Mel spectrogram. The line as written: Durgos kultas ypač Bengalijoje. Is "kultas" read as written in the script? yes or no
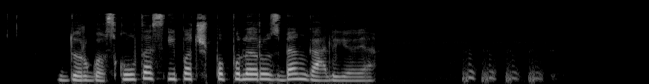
yes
